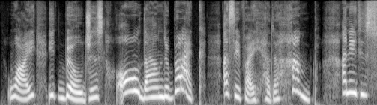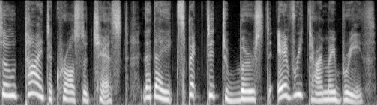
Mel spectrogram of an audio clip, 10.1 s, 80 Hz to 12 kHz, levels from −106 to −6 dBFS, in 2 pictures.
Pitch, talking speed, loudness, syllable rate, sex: 265 Hz, 185 wpm, -17 LUFS, 4.4 syllables/s, female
